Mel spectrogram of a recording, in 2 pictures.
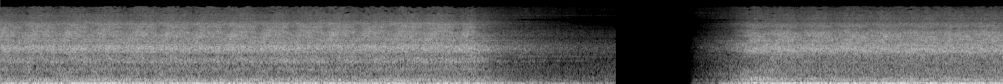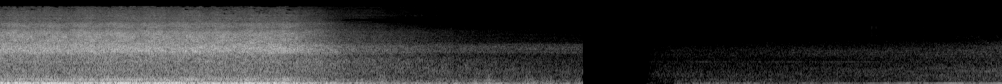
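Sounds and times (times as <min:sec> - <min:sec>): high-speed train passing: 0:00.0 - 0:06.2, 0:07.0 - 0:15.9.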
